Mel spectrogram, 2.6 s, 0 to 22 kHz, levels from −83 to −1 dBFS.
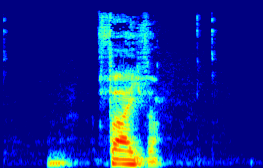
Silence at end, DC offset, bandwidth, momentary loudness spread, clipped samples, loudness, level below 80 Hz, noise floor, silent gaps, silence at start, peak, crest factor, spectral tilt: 1.05 s; under 0.1%; 16 kHz; 21 LU; under 0.1%; -16 LUFS; -52 dBFS; -63 dBFS; none; 0.5 s; -2 dBFS; 20 dB; -6 dB/octave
